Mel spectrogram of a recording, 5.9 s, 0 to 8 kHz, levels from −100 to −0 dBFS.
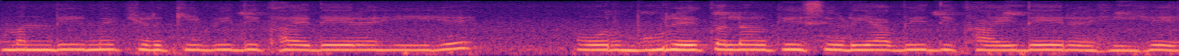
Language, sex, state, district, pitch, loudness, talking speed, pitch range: Hindi, female, Bihar, Gopalganj, 225 Hz, -23 LUFS, 195 wpm, 220-230 Hz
